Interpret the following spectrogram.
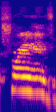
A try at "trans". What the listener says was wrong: Trans. No. Your version is TRANCE. Trans.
